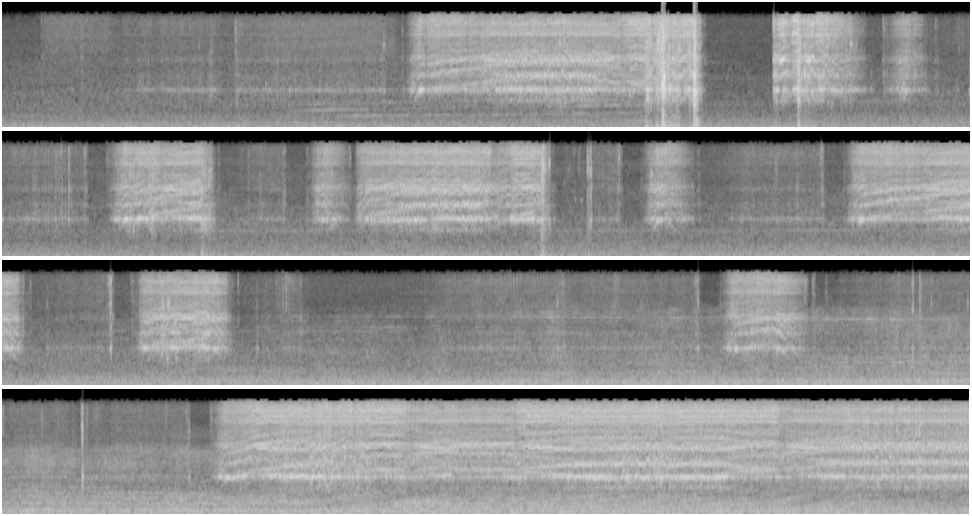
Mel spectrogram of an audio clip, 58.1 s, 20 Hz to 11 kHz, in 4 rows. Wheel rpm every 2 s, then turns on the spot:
10, 10, 20, 130, 160, 80, 40, 20, 100, 20, 140, 50, 20, 60, 80, 60, 20, 0, 20, 20, 40, 20, 30, 100, 160, 160, 160, 160, 160.
2-4 22-26 28-30 32-34 36-38 42-46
